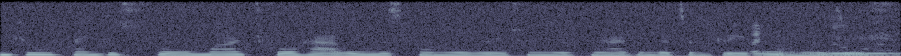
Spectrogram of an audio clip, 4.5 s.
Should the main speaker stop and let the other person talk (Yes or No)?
Yes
